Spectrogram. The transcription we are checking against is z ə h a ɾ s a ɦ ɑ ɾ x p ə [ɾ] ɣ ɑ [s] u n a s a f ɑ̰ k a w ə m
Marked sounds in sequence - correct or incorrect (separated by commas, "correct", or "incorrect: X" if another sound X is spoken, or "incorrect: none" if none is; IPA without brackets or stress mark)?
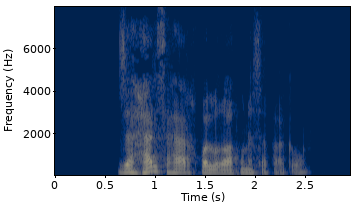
incorrect: l, incorrect: x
